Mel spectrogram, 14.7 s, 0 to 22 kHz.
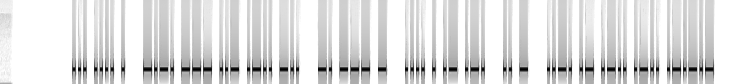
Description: Morse code, heard as a keyed tone, about 22 wpm, 700 Hz. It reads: SHE COULD NOT HEAR IT FALL.
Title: Sentences from Top 1000 Words - Review Part 2 - 22wpm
